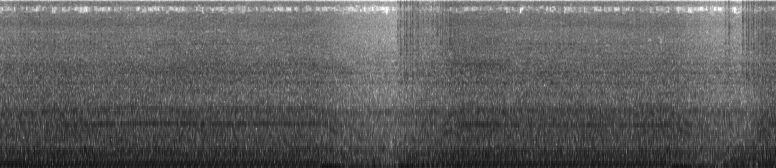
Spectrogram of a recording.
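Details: Single-cylinder mower engine after replacing factory throttle assembly that kept slowing: steady drone with two brief speed dips that recover at once; holds revs, runs normally.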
